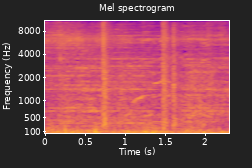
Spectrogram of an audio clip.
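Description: Fireworks shells bursting overhead: two sharp bangs, one under a second in and one about a second and a half in, over a steady low rumble.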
